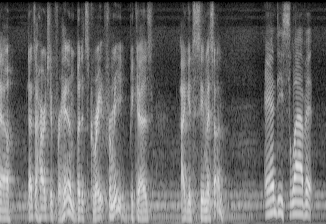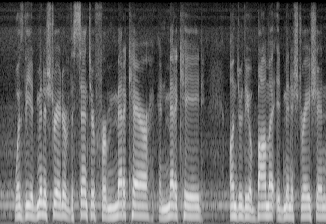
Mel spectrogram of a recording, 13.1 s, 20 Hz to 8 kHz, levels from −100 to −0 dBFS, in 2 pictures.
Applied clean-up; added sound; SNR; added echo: none; Insect; 20 dB; none.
